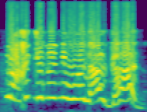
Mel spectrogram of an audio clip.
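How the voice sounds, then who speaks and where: A woman's voice: very high voice, big pitch swings, moderate pace, shouting, over music. Woman acting an exasperated mother, wildly swooping voice. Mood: scolding, resigned. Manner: emphatic, questioning, reproachful. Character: exasperated, scolding middle-aged Filipino mother. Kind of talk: melodramatic drama acting.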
